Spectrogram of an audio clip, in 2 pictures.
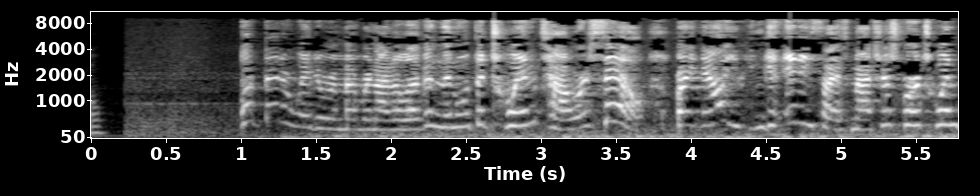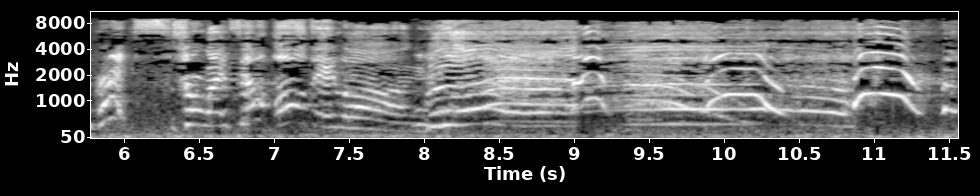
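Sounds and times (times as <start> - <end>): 
speech: 0.0 - 0.3, 1.4 - 11.0
several people screaming and yelling in a TV mattress commercial: 8.0 - 11.4.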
